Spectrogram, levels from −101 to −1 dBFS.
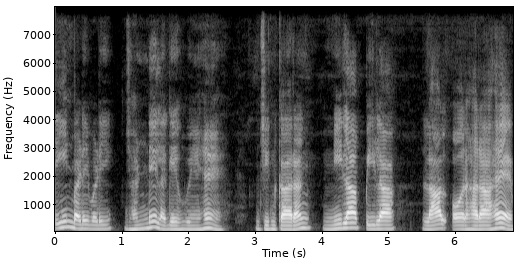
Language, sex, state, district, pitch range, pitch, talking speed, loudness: Hindi, male, Chhattisgarh, Bastar, 130-165 Hz, 140 Hz, 130 wpm, -17 LUFS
